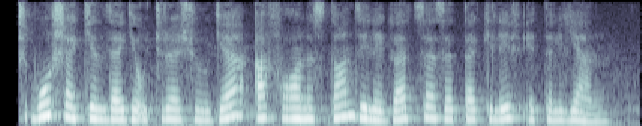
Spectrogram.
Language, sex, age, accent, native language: Uzbek, female, 25-34, Toshkent shahri, Uzbek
